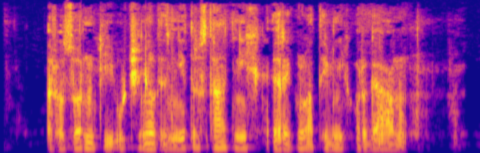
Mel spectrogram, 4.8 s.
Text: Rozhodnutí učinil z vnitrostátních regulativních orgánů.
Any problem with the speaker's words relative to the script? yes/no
no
